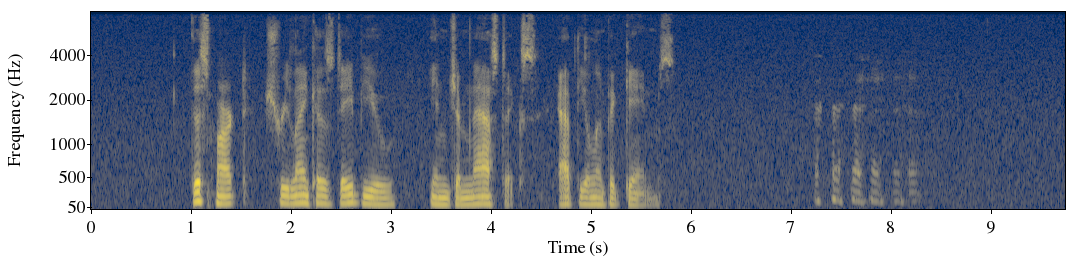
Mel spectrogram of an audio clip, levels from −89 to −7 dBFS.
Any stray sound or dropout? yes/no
yes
